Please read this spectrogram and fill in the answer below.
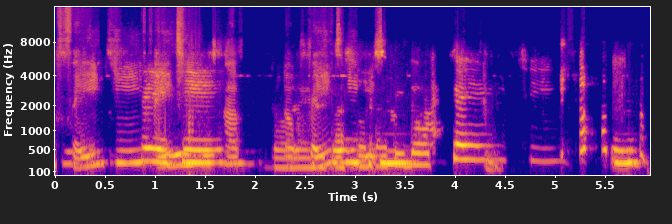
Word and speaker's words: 飞机: How do you say planes? Because all of you have heard it correctly. 飞机，飞机， Oh no. 飞机， No. First tone. 飞机.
